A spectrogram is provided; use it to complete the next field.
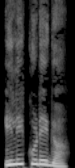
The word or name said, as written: ಇಲಿಕುಡೆಗ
